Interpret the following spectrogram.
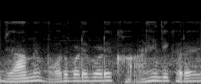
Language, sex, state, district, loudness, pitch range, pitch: Hindi, male, Uttar Pradesh, Hamirpur, -17 LUFS, 135-165 Hz, 155 Hz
